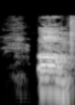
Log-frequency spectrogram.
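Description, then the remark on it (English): A single loud bark from a female dog, drawn out and slightly whiny, comes after a brief faint sound at the start. “You're not going to bark during the whole podcast.”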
